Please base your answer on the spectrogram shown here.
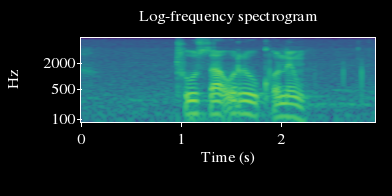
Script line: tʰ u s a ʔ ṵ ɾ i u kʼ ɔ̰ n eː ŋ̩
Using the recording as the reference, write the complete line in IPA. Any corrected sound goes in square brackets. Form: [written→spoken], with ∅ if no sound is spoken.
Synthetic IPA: tʰ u s a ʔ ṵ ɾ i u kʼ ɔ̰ n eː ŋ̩

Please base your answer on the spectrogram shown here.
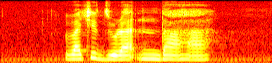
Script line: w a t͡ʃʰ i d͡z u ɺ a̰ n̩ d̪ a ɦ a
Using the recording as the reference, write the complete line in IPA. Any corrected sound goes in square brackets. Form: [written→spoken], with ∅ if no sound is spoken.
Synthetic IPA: [w→β] a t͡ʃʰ i d͡z u ɺ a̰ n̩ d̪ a ɦ a

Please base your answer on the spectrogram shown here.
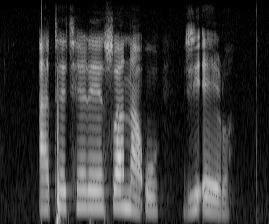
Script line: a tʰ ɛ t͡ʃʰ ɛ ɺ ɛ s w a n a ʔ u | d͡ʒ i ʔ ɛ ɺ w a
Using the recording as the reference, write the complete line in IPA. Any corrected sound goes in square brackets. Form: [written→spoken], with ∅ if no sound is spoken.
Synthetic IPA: a tʰ ɛ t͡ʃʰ ɛ ɺ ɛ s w a n a ʔ u | d͡ʒ i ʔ [ɛ→ɛː] ɺ w a

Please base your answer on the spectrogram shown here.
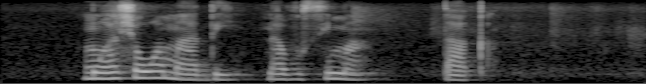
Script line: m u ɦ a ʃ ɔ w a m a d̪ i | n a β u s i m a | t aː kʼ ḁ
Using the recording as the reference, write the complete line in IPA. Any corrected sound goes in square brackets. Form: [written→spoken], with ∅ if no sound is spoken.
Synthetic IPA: m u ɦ a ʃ ɔ w a m a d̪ i | n a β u s i m a | t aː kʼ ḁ

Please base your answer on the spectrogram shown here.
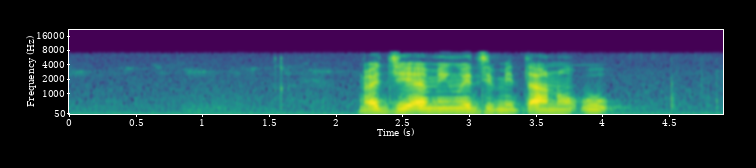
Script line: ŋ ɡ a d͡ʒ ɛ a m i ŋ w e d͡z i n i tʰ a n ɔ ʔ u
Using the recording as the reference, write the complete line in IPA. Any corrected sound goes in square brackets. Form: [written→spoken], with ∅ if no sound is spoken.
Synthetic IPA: ŋ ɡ a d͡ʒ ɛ a m i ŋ w e d͡z i [n→m] i [tʰ→t] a n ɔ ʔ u

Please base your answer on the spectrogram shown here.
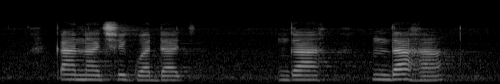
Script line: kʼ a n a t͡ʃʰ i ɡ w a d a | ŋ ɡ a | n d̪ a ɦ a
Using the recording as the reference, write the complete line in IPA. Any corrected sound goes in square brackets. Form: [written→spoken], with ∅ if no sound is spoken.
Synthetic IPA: kʼ a n a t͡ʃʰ i ɡ w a d a | ŋ ɡ a | n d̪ a ɦ a

